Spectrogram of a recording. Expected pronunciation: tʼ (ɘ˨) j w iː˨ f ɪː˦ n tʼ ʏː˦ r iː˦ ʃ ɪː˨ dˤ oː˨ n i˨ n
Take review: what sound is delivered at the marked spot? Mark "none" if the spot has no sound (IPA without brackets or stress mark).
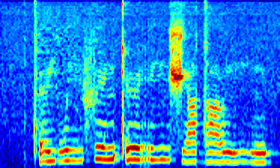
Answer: ɘ˨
